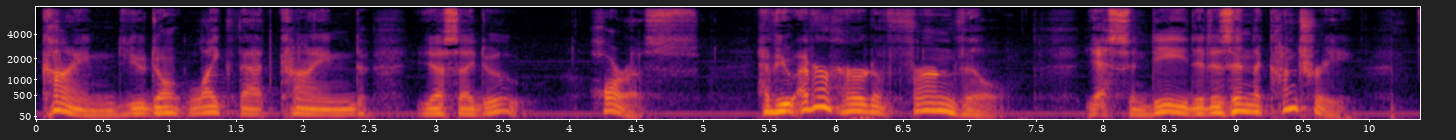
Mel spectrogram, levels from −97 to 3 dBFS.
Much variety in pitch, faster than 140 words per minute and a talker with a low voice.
No: wide, 6.7 semitones; slow, 135 wpm; low, 100 Hz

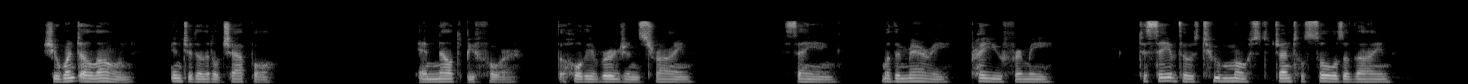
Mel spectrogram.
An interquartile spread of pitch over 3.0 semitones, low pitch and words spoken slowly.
No: narrow, 2.6 semitones; low, 130 Hz; slow, 125 wpm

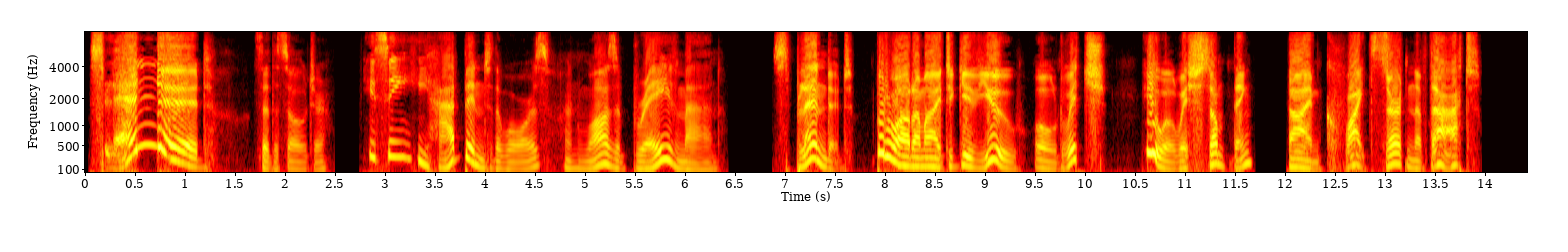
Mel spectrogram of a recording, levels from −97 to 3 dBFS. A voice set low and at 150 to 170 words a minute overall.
Yes: low, 130 Hz; average, 155 wpm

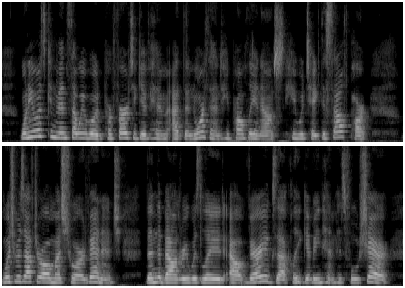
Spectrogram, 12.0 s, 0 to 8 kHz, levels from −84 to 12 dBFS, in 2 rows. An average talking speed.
No: fast, 230 wpm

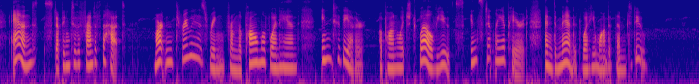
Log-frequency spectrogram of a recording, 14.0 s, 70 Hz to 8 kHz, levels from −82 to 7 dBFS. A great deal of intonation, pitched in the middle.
No: wide, 6.2 semitones; high, 210 Hz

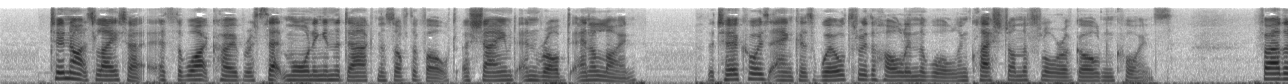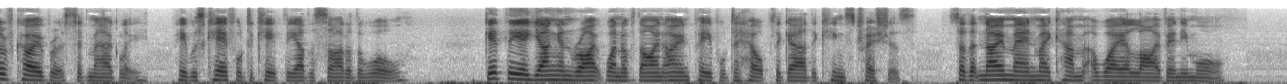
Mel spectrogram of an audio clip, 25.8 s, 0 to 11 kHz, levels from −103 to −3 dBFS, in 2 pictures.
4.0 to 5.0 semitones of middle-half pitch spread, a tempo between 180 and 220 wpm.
No: average, 2.9 semitones; average, 190 wpm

